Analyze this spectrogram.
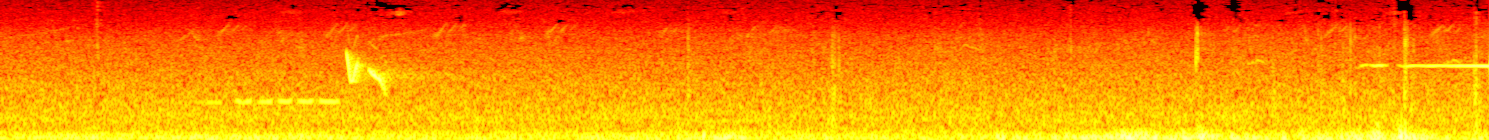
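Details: Japanese bush warbler at the Tsurumi River: a thin held whistle, then a short fluttering phrase that sweeps up and falls. It sits over steady low rumbling background noise, with another held whistle starting near the end.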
